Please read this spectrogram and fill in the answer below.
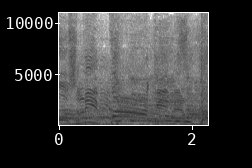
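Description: A radio football commentator's voice calling out in long cries that slide up and down in pitch, over a background music track, as he celebrates a goal.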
